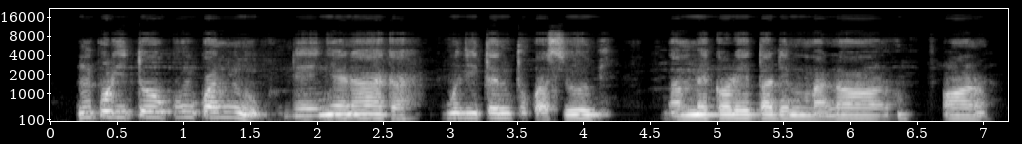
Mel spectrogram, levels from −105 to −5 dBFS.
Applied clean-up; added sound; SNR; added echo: none; none; none; none.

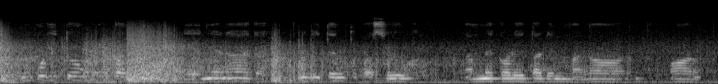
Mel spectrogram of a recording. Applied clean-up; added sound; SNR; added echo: none; Thunder; 3 dB; none.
